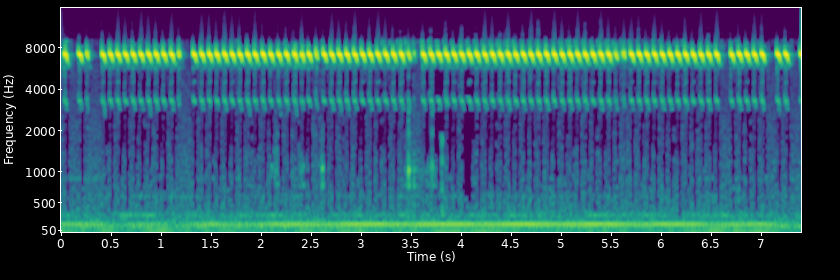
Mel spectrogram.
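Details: Yeoul-allak-bangul-beolle cricket, 2020 recording by Korea's National Institute of Biological Resources: high, fast-pulsed trill delivered in long bursts separated by short pauses, with faint low hum behind.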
